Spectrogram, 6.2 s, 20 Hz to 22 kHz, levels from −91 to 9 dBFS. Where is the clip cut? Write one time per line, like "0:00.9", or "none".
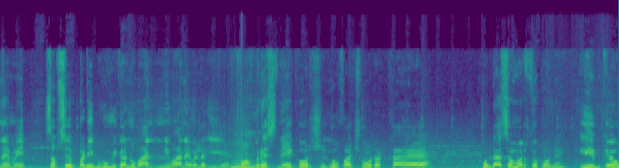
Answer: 0:02.3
